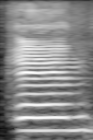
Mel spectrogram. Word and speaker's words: Anne: अगर हम इसे प्रोनाउंस करें तो ये हम इसे ऐसे भी प्रोनाउंस कर सकते हैं NE, लेकिन नहीं, यहाँ पर जो हमारे पास E है ये हमारे पास साइलेंट लेटर है। हम इस E का जो साउंड है वो प्रोनाउंस नहीं करेंगे, हम इसे पढ़ेंगे एन सेलिवन।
